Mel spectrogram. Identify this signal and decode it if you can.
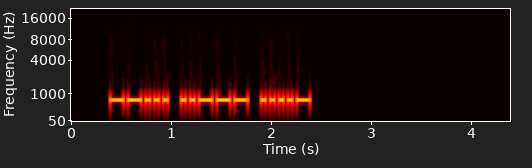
Morse code, heard as a keyed tone, about 26 wpm, 700 Hz. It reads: 724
